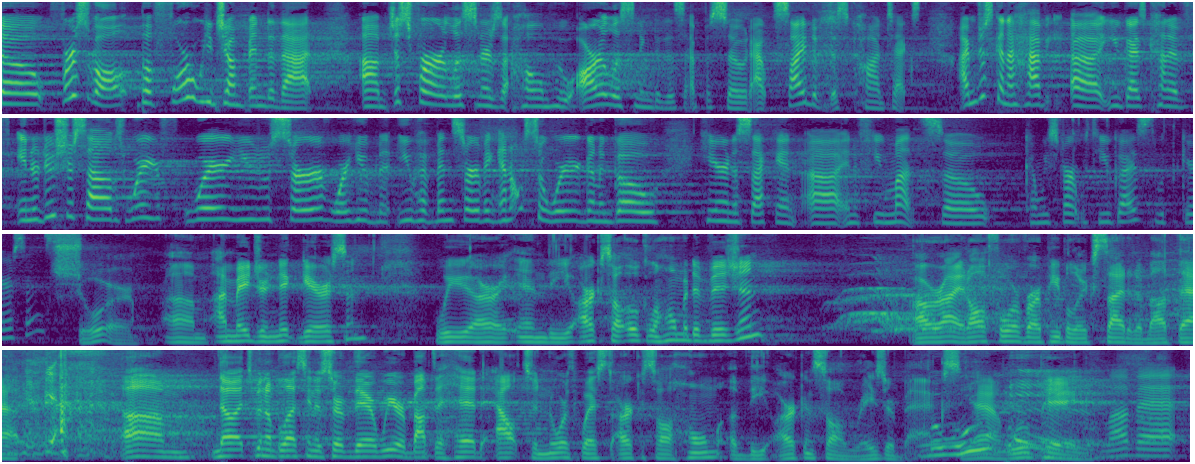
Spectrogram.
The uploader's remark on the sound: This episode was recorded live at the Equip Youth Workers Conference in Atlanta, GA.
